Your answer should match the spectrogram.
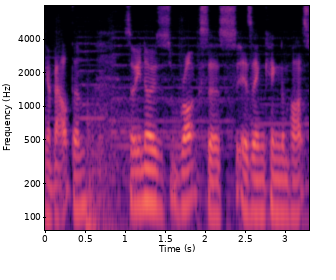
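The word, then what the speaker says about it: Roxas: Um, but um, so he knows his name but he pronounced his name wrong. He pronounced it like Rogass or something like that or Roas.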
